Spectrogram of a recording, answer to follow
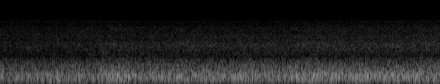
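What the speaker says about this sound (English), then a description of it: "Indeed, the waves are good." Ocean waves breaking on a crowded surf beach give a continuous broadband roar of surf with gusty wind noise on the microphone, steady and fairly loud throughout, with no voices.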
